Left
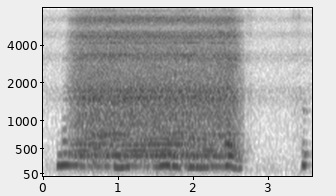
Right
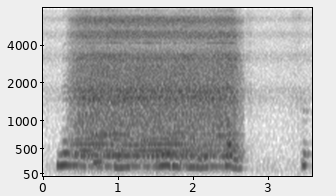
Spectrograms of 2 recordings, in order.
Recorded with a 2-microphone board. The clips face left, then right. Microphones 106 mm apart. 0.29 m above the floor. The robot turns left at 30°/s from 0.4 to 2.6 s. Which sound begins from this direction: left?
A woman speaking, at 0.2 s.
